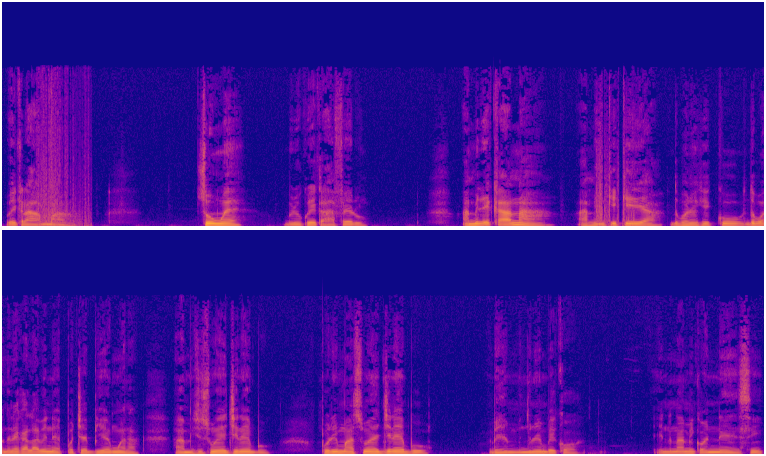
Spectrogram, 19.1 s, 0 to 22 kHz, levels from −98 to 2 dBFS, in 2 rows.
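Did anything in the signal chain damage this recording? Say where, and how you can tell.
Yes. Loose connector crackle in the analogue wiring appears from 0.44 to 1.13 s and again from 7.43 to 7.91 s as irregular scratchy bursts. A worn contact repeatedly breaks and remakes the circuit, chopping the speech and popping on any DC. The bursts are uneven, unlike periodic digital dropouts.

At 16.29 s there are lost LE Audio frames at the Bluetooth codec stage. About 7.5 ms of speech turns into a brief noisy smear, which fits one lost LC3 frame that the decoder concealed by repeating the previous spectrum with scrambled signs. It sounds like a smear rather than a click or a hard gap.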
